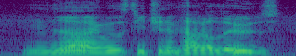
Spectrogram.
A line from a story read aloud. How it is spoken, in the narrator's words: Professor Quirrell said dryly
